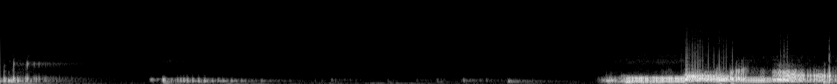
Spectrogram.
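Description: Low gurgling rumbles in short bursts, then a long loud churning growl; ordinary stomach growling from gas and fluid moving through the gut.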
